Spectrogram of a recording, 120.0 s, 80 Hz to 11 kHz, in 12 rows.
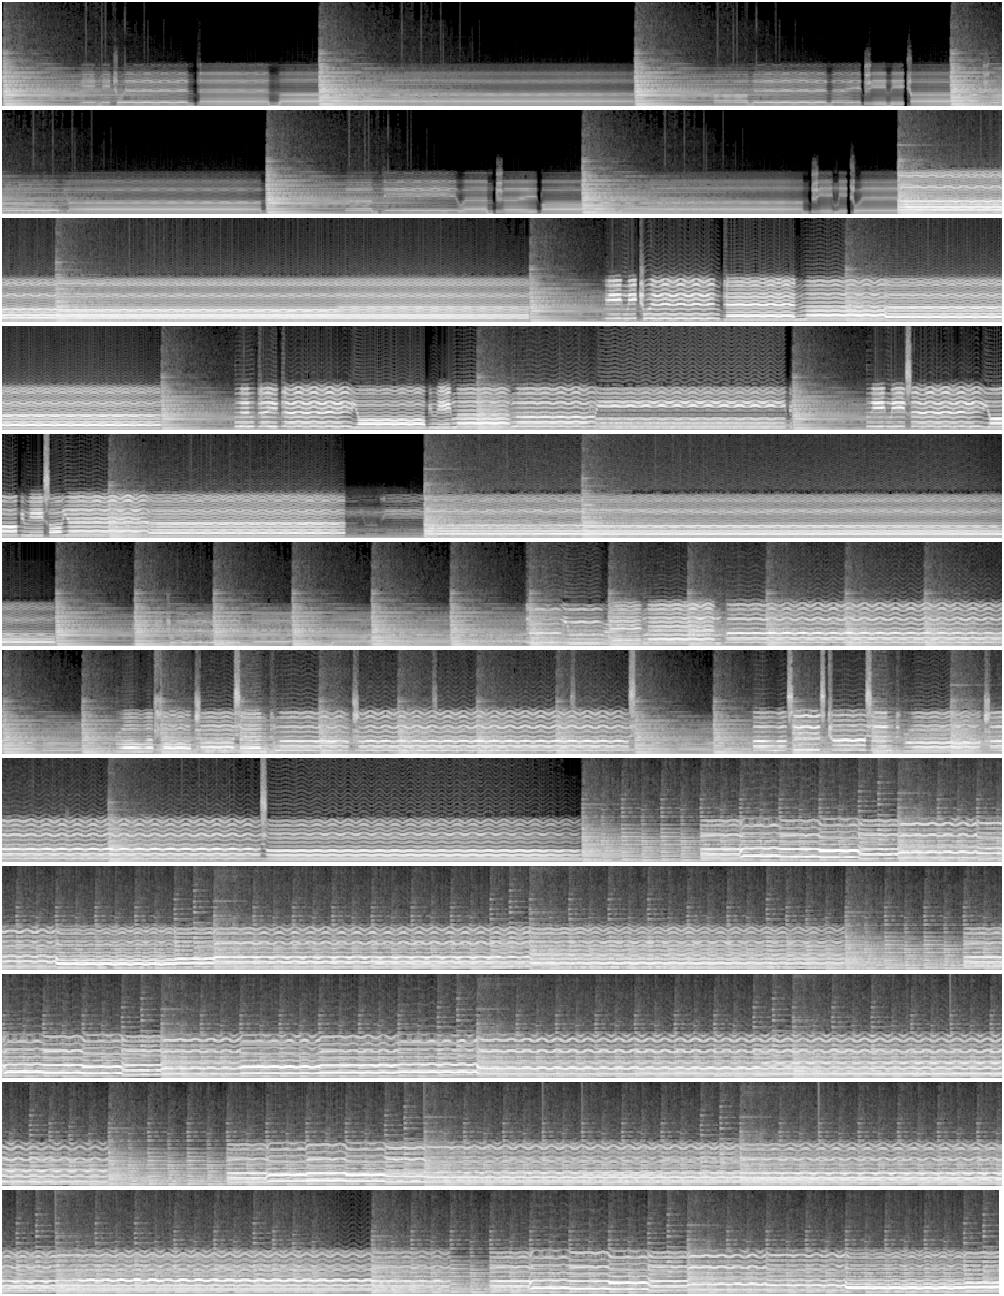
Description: Soprano Soprano 2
